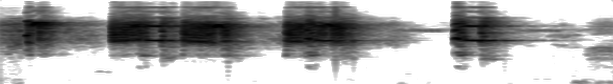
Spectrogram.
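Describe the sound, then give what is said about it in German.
Harsh, rasping calls of a grey partridge, a pigeon-sized gamebird, come in a quick series of loud, grating bursts separated by short gaps, with no other sounds. “das Rebhuhn. Seinen Ruf zu hören ist eine absolute Seltenheit, denn es gibt nicht mehr viele Rebhühner.”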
